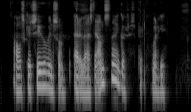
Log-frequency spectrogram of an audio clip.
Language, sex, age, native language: Icelandic, male, 30-39, Icelandic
